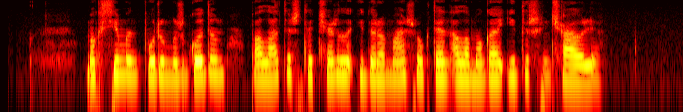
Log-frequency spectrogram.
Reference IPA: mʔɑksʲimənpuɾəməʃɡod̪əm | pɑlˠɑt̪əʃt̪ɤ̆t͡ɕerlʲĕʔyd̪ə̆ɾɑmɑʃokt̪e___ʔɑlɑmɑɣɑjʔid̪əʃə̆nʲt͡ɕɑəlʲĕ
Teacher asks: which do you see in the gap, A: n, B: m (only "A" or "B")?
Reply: A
